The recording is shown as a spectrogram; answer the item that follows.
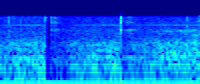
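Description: Low room hiss with three small clicks about three-quarters of a second apart, the middle one the clearest: handling noise from a hand moving a plastic doll close to the microphone.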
